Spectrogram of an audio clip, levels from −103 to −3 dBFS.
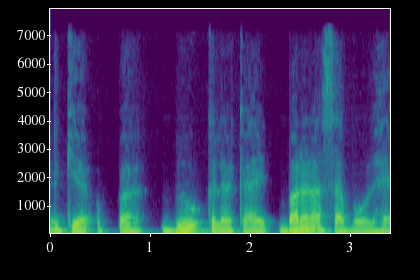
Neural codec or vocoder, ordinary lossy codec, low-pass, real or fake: codec, 16 kHz, 0.4 kbps, LongCat-Audio-Codec; none; 7.2 kHz; fake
